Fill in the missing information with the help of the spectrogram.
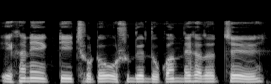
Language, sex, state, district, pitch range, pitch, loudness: Bengali, male, West Bengal, Alipurduar, 130-140 Hz, 135 Hz, -15 LUFS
